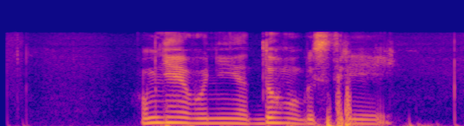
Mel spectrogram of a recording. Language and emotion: Russian, neutral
